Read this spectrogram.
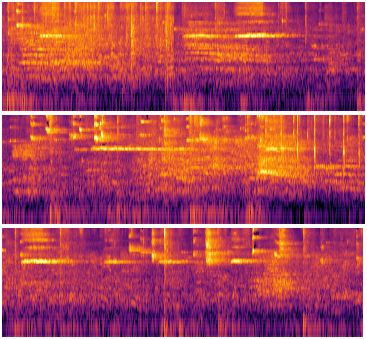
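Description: Players shout and call out in a large echoing gym.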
